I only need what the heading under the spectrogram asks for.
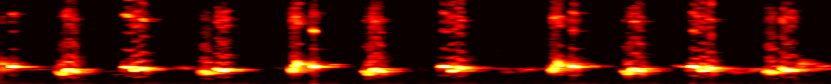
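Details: Sooty-headed bulbul in quick ropel song, used to draw replies from other bulbuls: a brisk, loud sequence of short, bright slurred notes repeated roughly three times a second.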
